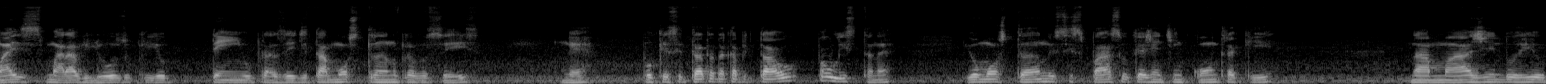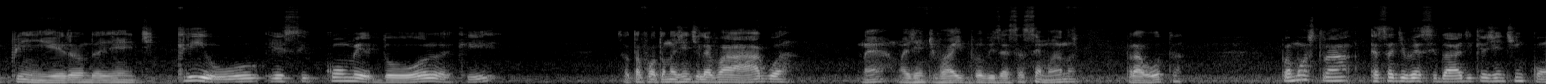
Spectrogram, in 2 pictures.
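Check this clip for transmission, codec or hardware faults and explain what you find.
One fault stands out. From 12.67 to 21.27 s the sound abruptly slows to about 0.62 times its pace, dragging, pitch unchanged: a time-stretched section, likely software repeating short pieces to lengthen it.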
